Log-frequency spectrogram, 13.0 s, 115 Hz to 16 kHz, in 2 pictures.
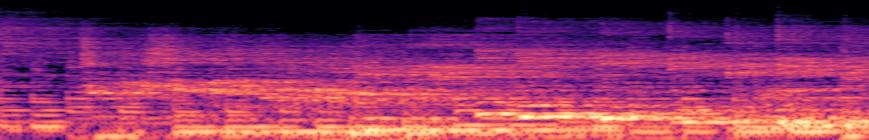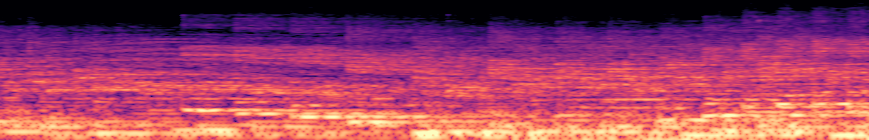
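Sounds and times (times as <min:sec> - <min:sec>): synth chords: 0:00.0 - 0:13.0.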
